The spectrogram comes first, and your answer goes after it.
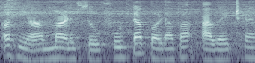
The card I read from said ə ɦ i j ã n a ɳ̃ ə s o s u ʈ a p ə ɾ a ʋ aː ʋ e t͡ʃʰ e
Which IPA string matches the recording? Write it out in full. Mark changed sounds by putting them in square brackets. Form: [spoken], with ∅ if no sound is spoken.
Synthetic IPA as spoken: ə ɦ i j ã [m] a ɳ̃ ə s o [f] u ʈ a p ə [ɽ] a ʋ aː ʋ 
